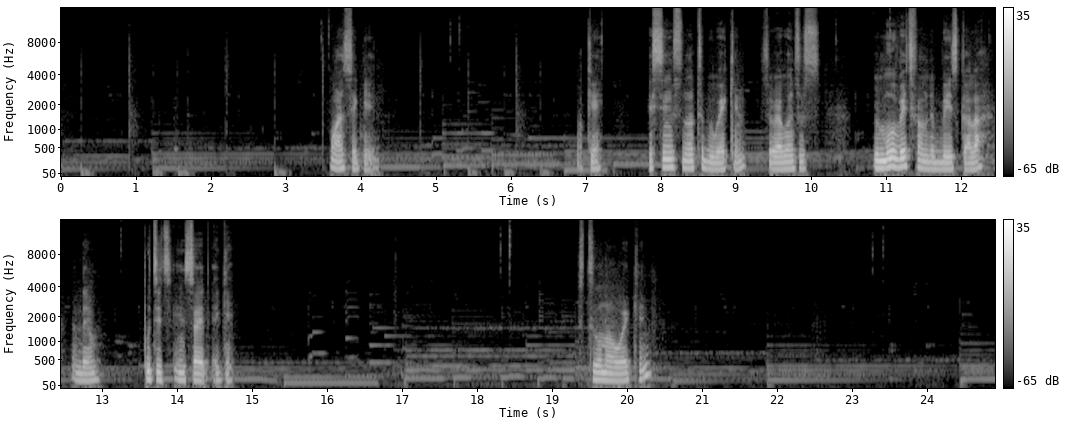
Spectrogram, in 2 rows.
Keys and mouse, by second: 7.2 click, 10.4 click, 12.4 click, 18.5-23.6 drag.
